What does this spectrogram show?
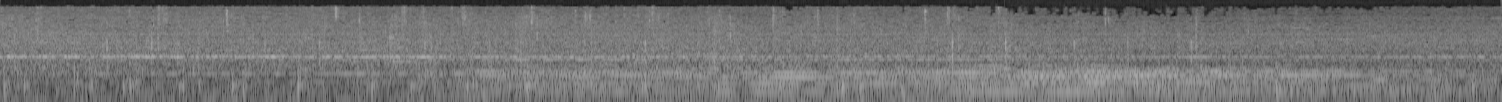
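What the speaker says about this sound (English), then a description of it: "This rain will not let up anytime soon." Steady rain in the Disco Elysium video game, a dense constant patter and hiss filling the scene evenly throughout, with no voices over it.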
